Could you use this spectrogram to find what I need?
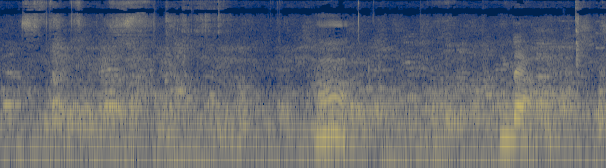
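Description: A young woman chews food softly up close.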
